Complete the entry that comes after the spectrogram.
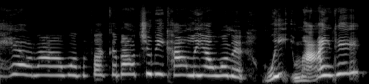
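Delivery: high mock scolding voice; imitating Diamond. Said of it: "She's like".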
